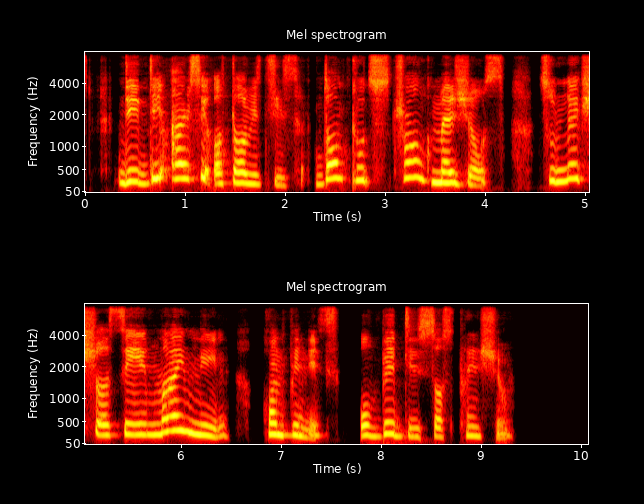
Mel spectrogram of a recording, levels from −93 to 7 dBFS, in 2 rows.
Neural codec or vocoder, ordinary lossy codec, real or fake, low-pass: codec, 24 kHz, 1 kbps, SNAC; none; fake; 7.2 kHz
